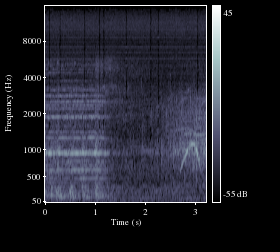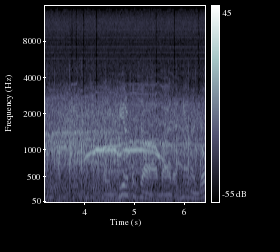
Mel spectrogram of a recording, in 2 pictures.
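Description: A marching band holds a final chord that cuts off about a second in. After a short lull, a stadium crowd cheers, shouting and whooping.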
